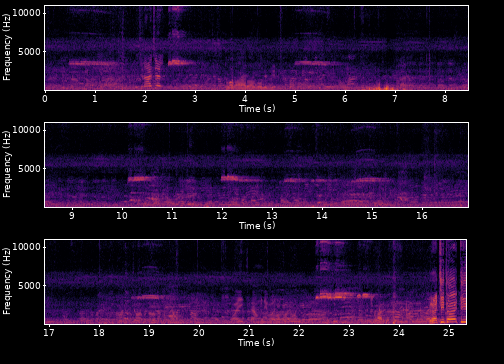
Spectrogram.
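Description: Young men shout and call out outdoors.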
